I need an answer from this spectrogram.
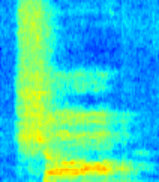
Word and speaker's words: شاہ: ہائے ملفوظی اور ہائے مختفی۔ ہائے ملفوظی وہ ہے جو تلفظ میں آتی ہے، یعنی جو تو پڑھنے میں آتی ہے، جیسے چاہ، جیسے بولیں گے چاہ، شاہ، بادشاہ، ٹھیک ہے؟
